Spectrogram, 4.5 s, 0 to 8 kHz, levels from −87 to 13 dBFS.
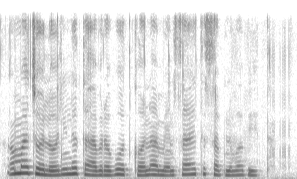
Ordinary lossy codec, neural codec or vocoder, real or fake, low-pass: none; none; real; 7.2 kHz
